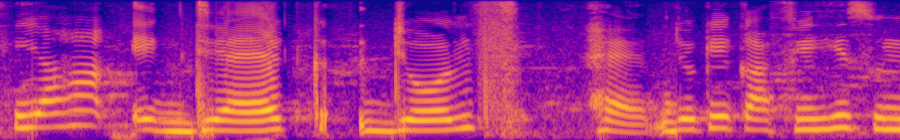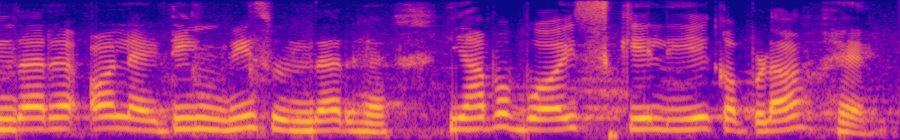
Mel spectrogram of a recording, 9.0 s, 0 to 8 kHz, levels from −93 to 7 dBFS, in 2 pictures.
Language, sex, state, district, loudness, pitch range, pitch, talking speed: Hindi, female, Chhattisgarh, Raipur, -12 LUFS, 215-245 Hz, 230 Hz, 145 wpm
